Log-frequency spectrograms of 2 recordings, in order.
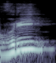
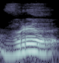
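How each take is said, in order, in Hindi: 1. अक्षर 'ri' ध्वनि पर समाप्त होता है। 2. अक्षर एक छोटी 'ra' ध्वनि पर समाप्त होता है। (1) "हिंदी भाषिक लोग ... इस तरह से उच्चार करते हैं, जो ... संस्कृत व्याकरण दृष्टया गलत है" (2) "हिंदी भाषिक लोग ... इस तरह से उच्चार करते हैं, जो ... संस्कृत व्याकरण दृष्टया गलत है"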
